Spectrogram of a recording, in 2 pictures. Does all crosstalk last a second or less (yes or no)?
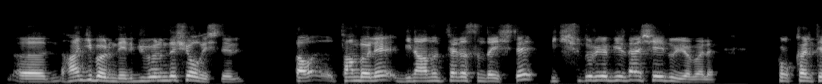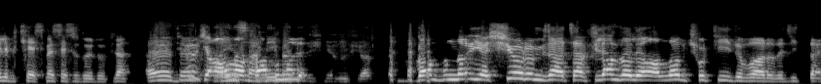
no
